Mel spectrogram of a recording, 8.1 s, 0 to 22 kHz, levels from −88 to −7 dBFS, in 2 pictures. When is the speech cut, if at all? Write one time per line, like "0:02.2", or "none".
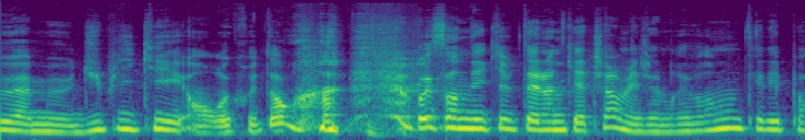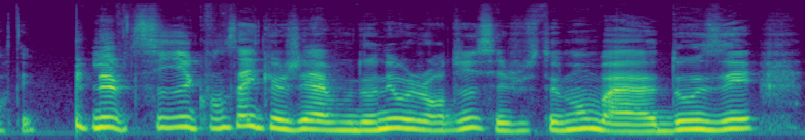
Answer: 0:04.3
